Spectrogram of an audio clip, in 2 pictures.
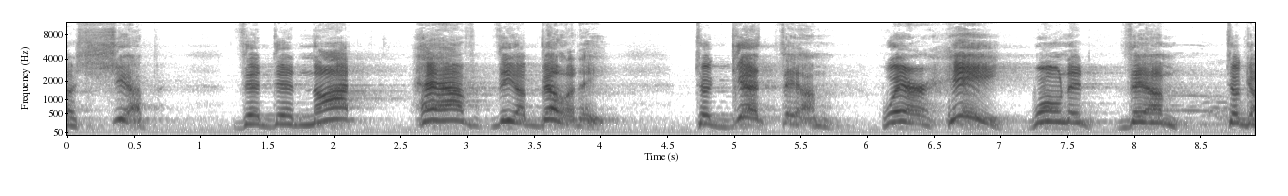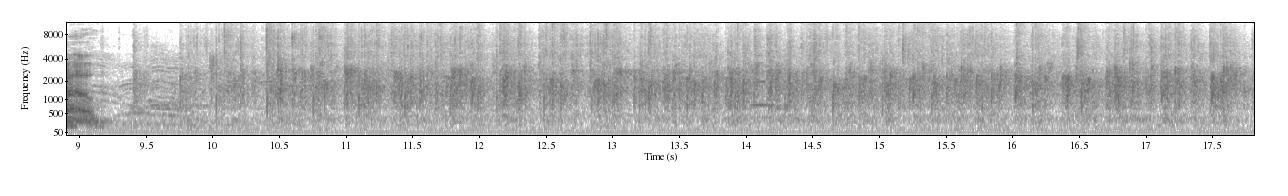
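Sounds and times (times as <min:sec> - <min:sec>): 
speech: 0:00.0 - 0:04.1, 0:04.7 - 0:09.2
audience clapping hands: 0:09.4 - 0:17.8.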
